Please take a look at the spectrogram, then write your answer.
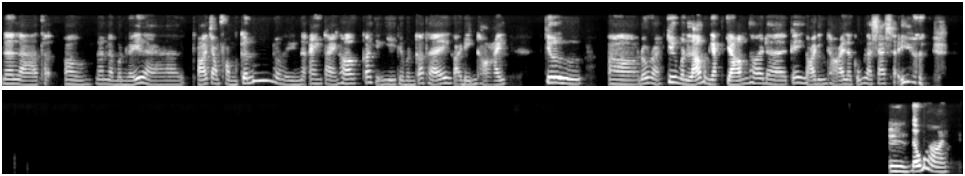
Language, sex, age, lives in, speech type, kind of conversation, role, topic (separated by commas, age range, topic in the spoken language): Vietnamese, female, 35-39, United States, conversation, unstructured, none, Bạn giải thích những tiếng động lạ trong đêm như thế nào?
